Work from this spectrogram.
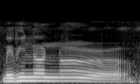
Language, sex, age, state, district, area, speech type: Assamese, male, 18-30, Assam, Nagaon, rural, spontaneous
